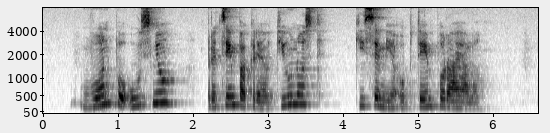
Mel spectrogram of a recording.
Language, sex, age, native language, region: Slovenian, female, 30-49, Slovenian, Drava region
